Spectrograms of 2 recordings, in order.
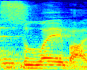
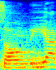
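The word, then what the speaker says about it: ثویبہ: ایک باندی تھی حضرت سویبہ, جن کو عام طور سے صوبیہ کہا جاتا ہے, صوبیہ لکھنے میں صوبیہ دکھتا ہے لیکن حقیقت میں اس کا تلفظ ہے سویبہ, تو حضرت صہیبہ تھی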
